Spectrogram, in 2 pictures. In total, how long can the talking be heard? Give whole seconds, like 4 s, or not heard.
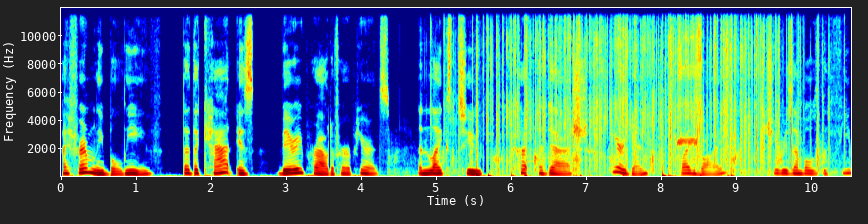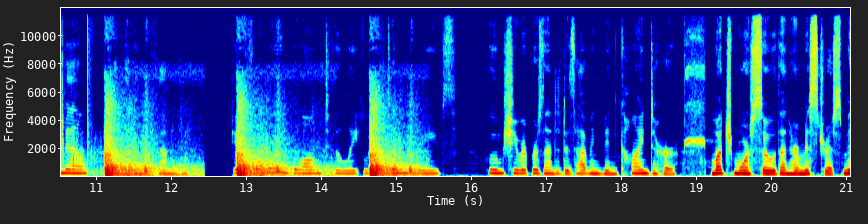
21 s.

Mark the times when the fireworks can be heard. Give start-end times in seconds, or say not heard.
4.9-15.4.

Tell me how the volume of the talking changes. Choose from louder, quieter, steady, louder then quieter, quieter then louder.
quieter then louder.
